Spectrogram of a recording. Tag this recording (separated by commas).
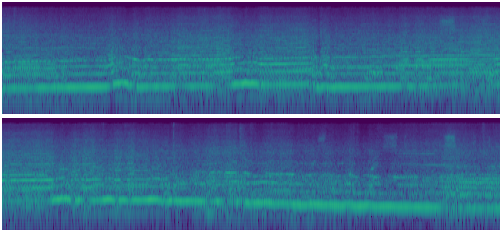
Speech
